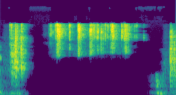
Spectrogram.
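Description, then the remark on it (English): Four dice being rolled during a game session: a short clatter, then a second of bright, steady rattling, then another burst of tumbling clicks. Fairly loud, with no voices. “Can someone roll four dice for me?”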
